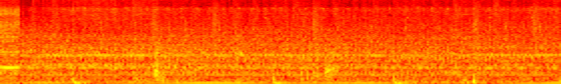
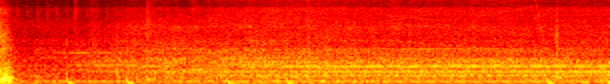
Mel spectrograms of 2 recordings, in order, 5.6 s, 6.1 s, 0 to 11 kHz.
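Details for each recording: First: Nissan Altima engine idling at about minus 23 degrees, power steering now quiet with no whine, just smooth low hum and faint thumps, after topping leaking, foaming power steering fluid with Marvel Mystery Oil. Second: Nissan Altima at cold idle, about minus 23, after a small power steering leak in winter: a steady high whine from the fluid-starved pump, getting noisy before a top-off with Marvel Mystery Oil quieted it.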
